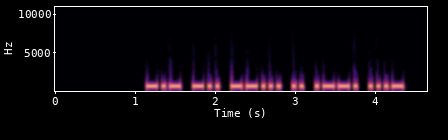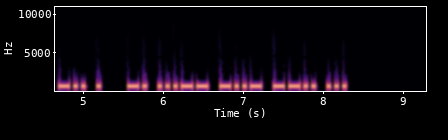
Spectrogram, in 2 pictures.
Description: Morse code, heard as a keyed tone, about 25 wpm, 700 Hz. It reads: KD7IPV DE N3XZS
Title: USA Callsign DE Callsign 25wpm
